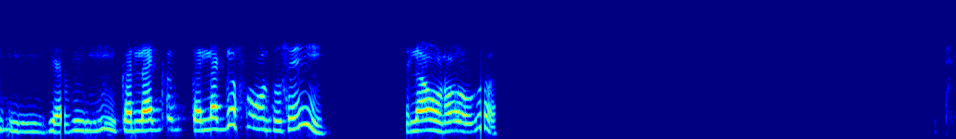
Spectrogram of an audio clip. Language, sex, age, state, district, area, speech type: Dogri, female, 60+, Jammu and Kashmir, Udhampur, rural, conversation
